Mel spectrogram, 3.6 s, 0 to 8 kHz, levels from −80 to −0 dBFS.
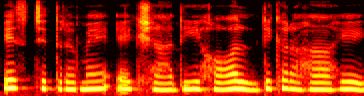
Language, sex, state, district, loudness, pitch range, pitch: Hindi, female, Madhya Pradesh, Bhopal, -15 LUFS, 215-240 Hz, 230 Hz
